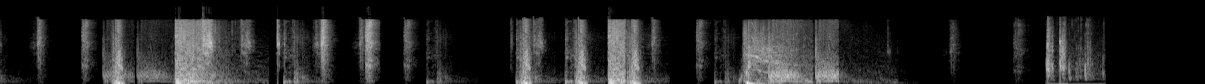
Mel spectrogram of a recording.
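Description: A paintball rifle fires sharp shots.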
